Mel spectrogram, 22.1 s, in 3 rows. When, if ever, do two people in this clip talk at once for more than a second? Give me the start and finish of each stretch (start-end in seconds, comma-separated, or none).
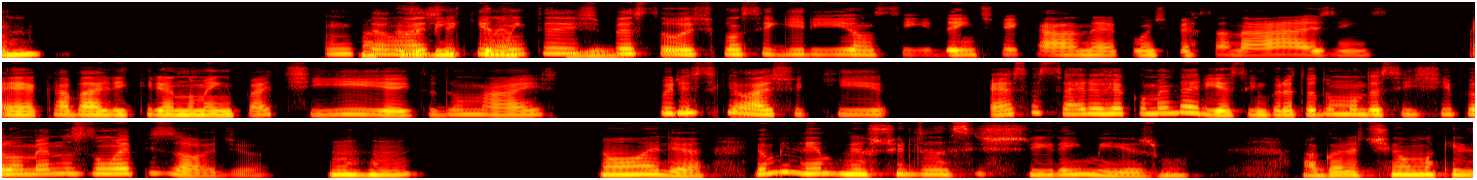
1.8-3.1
